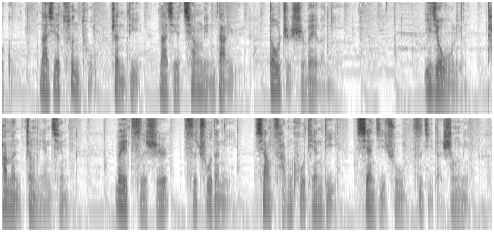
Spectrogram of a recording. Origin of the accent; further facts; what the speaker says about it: China; 也是觉得我们中国人可能拖不垮打不烂的一个根本原因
